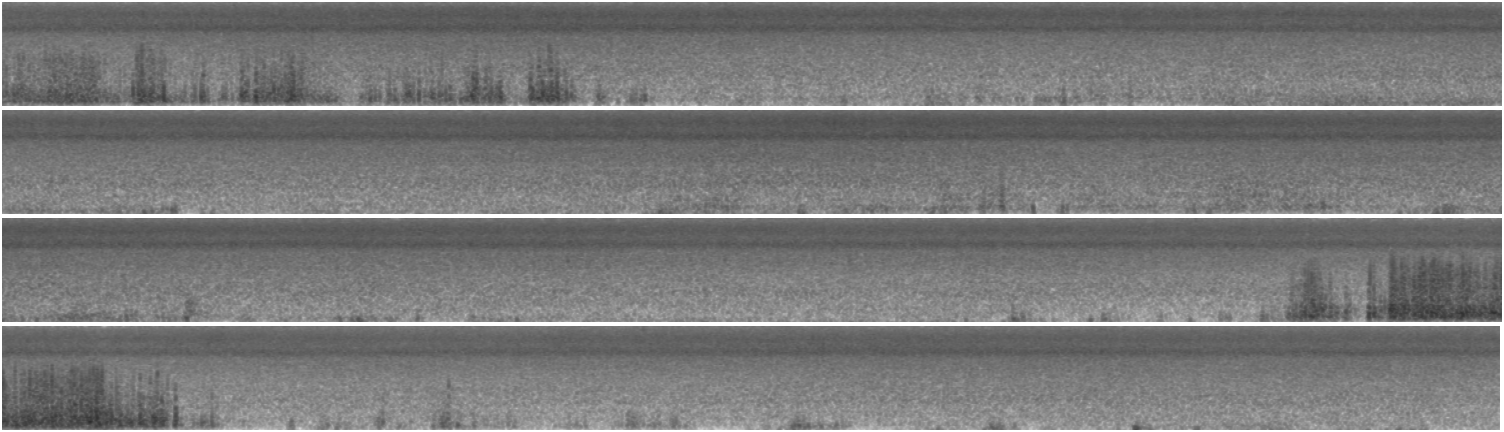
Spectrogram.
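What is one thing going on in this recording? Wind blows and gusts outdoors.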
